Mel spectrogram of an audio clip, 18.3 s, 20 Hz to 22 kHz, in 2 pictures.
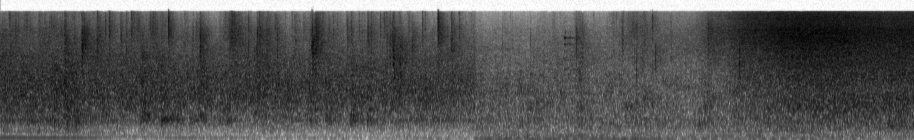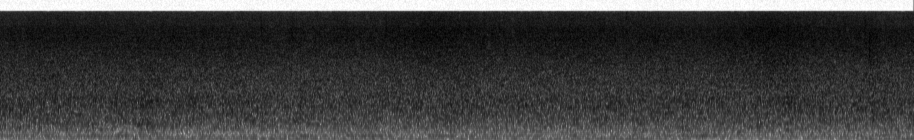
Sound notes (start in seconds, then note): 7.2 liquid splashing sound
